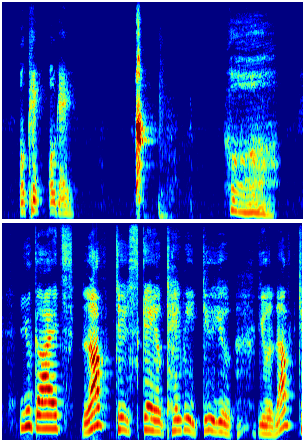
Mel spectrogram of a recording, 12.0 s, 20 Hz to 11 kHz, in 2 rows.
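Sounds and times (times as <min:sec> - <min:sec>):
dog barking: 0:02.6 - 0:03.1.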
